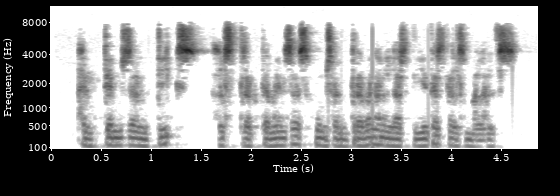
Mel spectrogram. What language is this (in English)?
Catalan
